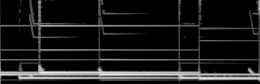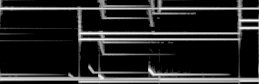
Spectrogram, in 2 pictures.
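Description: Electronic chiptune-style music made with the Nanoloop phone app: a simple G major pentatonic melody of plain sine-like tones. Each note begins with a quick downward pitch blip and then fades, at about one and a half notes a second, with the notes overlapping.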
